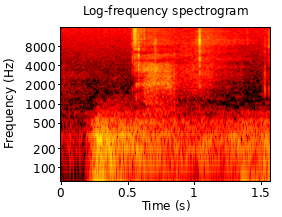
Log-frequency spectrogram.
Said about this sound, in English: And it is thundering like a motherfucker outside.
